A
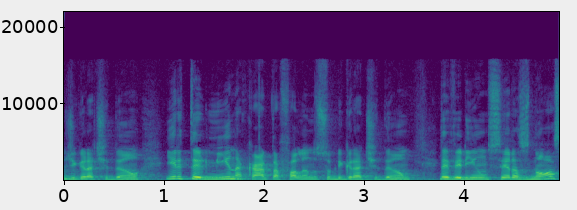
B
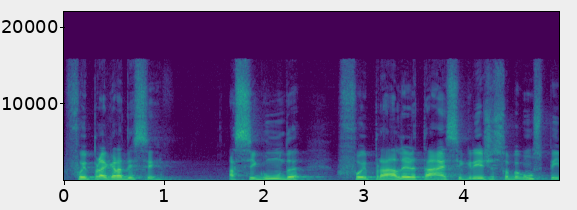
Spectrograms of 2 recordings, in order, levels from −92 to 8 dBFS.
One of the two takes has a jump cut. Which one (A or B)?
A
